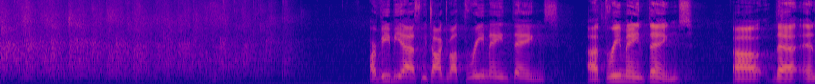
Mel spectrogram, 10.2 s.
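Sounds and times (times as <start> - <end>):
audience applause: 0.0 - 3.8
speech: 4.6 - 10.1.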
